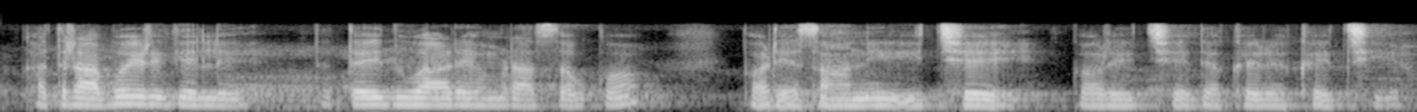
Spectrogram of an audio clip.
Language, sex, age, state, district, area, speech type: Maithili, female, 45-60, Bihar, Darbhanga, urban, spontaneous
